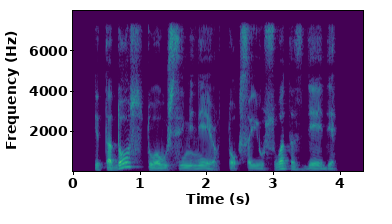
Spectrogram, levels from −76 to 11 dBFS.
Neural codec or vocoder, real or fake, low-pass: none; real; 7.2 kHz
